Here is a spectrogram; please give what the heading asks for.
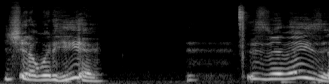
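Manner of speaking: loud, high-pitched excitement; thrilled. Real, not acted. Telling a friend they missed Popeyes, thrilled outburst. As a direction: gush loudly over the discovery.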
